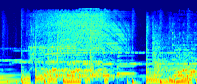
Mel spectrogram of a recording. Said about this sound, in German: Das mache ich zu Hause auch. Also Wasser auf die Sojabohnen, und zum Kleinmachen benutze ich einen Pürierstab.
